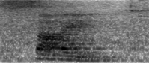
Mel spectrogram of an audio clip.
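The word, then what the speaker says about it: psi: सा बना लीजिए इसे पढ़ते हैं साई लिखते हैं पसी पीएस आई पसी नहीं साई ही है pronunciation P एस I spelling होती है एंड वी से दिस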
